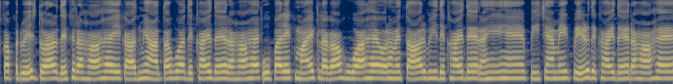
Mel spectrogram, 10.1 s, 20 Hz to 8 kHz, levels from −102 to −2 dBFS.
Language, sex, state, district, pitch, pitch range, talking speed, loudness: Hindi, female, Bihar, Purnia, 230 Hz, 220-240 Hz, 215 wpm, -23 LUFS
